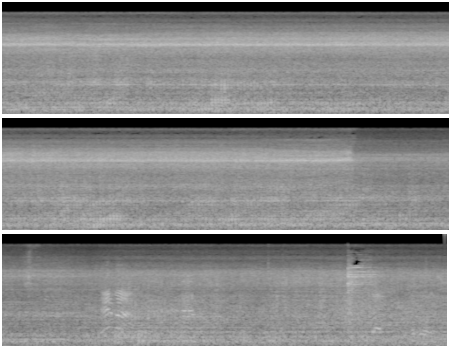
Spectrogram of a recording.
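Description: Steady mechanical drone of a ship's machinery on deck, with a thin high whine that cuts off suddenly about ten seconds in.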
